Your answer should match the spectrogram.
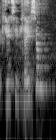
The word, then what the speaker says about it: Casey Kasem: Did I say it right? Is it Casey Kasem? Casey Kasem, yes.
